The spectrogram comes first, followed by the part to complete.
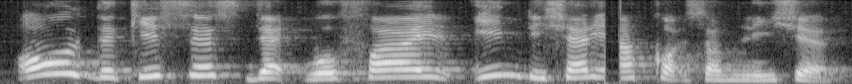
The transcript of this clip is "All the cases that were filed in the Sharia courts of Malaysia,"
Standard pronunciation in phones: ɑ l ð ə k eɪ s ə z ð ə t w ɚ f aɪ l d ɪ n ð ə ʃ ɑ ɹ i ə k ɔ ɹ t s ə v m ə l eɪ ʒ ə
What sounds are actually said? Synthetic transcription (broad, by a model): ɑ l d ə k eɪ s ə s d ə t w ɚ f aɪ l ɪ n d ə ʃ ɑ ɹ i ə k ɔ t s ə f m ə l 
